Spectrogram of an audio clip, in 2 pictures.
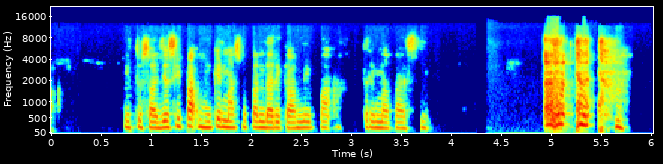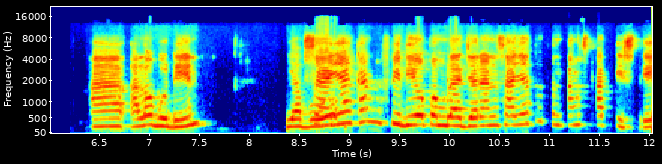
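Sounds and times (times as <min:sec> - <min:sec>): person coughing: 0:05.0 - 0:05.8
woman speaking: 0:06.4 - 0:07.7, 0:08.4 - 0:12.0.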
